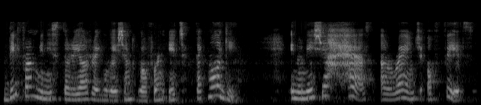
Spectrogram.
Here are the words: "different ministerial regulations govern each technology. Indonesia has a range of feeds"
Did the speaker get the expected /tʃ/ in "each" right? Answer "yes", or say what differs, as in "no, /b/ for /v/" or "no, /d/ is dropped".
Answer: no, /s/ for /tʃ/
